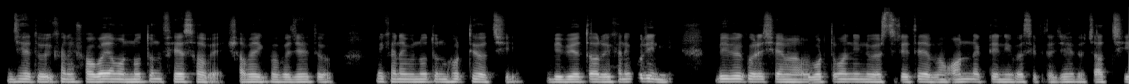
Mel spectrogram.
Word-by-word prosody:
যেহেতু 125 -1 0
ওইখানে 120 +1 -1
সবাই 120 +1 +6
আমার 120 -1 +2
নতুন 125 +2 -1
ফেস 120 -1 +3
হবে। 110 - +1 0.2
স্বাভাবিকভাবে 115 0 +1
যেহেতু 120 0 +1 0.6
ওইখানে 125 -1 -1
আমি 120 - +1
নতুন 125 0 -1
ভর্তি 125 0 -2
হচ্ছি, 115 +1 -5 0.4
BBA 120 0 +4
তো - - -1
আর - - +2
ওইখানে 120 +1 -1
করিনি। 135 -7 0 0.5
BBA 130 +1 +4
করেছি 125 -1 +1
আমি 115 - +2
আমার 115 0 -1
বর্তমান 120 +1 0
ইউনিভার্সিটিতে। 120 0 -1
এবং 115 +1 -2
অন্য 125 +2 -1
একটা 120 - -12
ইউনিভার্সিটিতে 115 -1 -3
যেহেতু 120 0 -1
চাচ্ছি 115 0 -3
120 Hz, 165 wpm, -22 LUFS, 115-125 Hz, 0.6 s, সবাই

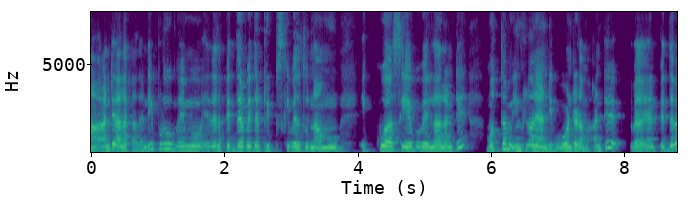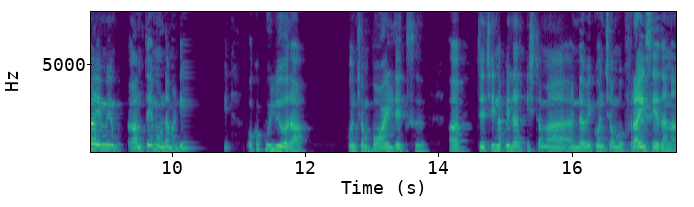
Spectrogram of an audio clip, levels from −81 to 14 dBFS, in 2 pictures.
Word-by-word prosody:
ఆ! - - +4 0.2
అంటే 230 +6 +3
అలా 190 -1 +3
కాదండి! 165 +6 -5
ఇప్పుడు 275 +1 -3 0.2
మేము 220 +1 -1 0.2
ఏదైనా 215 +2 -1
పెద్ద 210 -2 -2 0.2
పెద్ద 215 0 +1
ట్రిప్స్‌కి 215 +1 -6
వెళ్తున్నాము. 180 -2 +1 0.5
ఎక్కువ 185 +7 -2 0.2
సేపు 205 -1 +1
వెళ్ళాలంటే 190 - +2 0.4
మొత్తం 220 +6 0
ఇంట్లోనే 235 +1 +2
అండి 170 -1 -2 0.2
వండడం. 185 -3 +2 0.2
అంటే 220 +11 -4 0.4
వ 190 -1 +3
యన్ 200 0 -2
పెద్దగా 225 +7 +4
ఏమి 255 0 +1 0.4
అంతేమి 245 +6 0
వండమండి. 190 - -2 1.0
ఒక - - -12
పులిహోరా, 215 -9 +3 0.8
కొంచెం 225 0 -2 0.2
బాయిల్డ్ 180 +1 +1
ఎగ్స్ 165 0 -11 0.5
ఆహ్, 180 0 +1 0.3
చె 200 - +4
చిన్న 235 -1 +1
పిల్లలకి 210 -2 0
ఇష్టమ 205 +1 -6 0.4
అనవి 195 +2 0
కొంచెము 205 -2 -2
ఫ్రైసేదన్నా 195 -6 +4
205 Hz, 130 wpm, -20 LUFS, 185-220 Hz, 1.0 s, ఆ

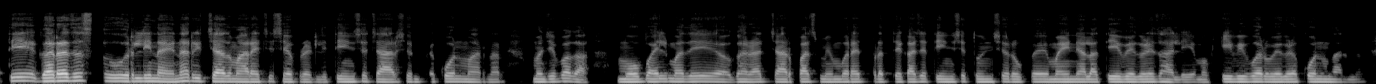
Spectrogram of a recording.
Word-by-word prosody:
ते 165 - +3 0.2
गरजच 165 +3 +7
उरली 145 -1 +3
नाही 130 -3 +3
ना, 150 +4 +3
रिचार्ज 140 -3 +3
मारायची 125 +1 0
सेपरेटली. 115 -2 -4
₹300-400 125 -1 -3
कोण 130 -1 0
मारणार? 115 -1 -6 0.3
म्हणजे 125 0 -1
बघा 125 -6 -1 0.4
मोबाईलमध्ये 130 +1 +1
अ, 120 -2 -2
घरात 120 +1 -2
4-5 125 +1 -2
मेंबर 125 0 -2
आहेत. 125 0 0
प्रत्येकाचे 125 0 -3
₹300-300 125 0 -2
महिन्याला 120 0 +1
ते 125 0 +3
वेगळे 125 0 +1
झाले. 115 -2 -4
मग 110 -1 -8
टीव्हीवर 125 0 +1
वेगळं 125 0 +1
कोण 125 -1 +1
मारणार? 115 0 -8
125 Hz, 130 wpm, -24 LUFS, 120-130 Hz, 0.4 s, गरजच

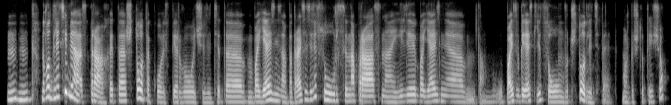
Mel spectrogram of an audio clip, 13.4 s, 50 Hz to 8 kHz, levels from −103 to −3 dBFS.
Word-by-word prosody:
Мгм. 210 -1 0 0.2
Ну, 225 - 0
вот 285 -2 +6
для 265 +3 +3
тебя 310 - +6
страх- 150 -4 +1
это 170 +2 0
что 245 +7 +3
такое 150 -8 -6
в 130 - -24
первую 145 -1 -6
очередь? 130 -2 -8
Это 150 0 -1
боязнь, 155 +8 +2
не - - -3
знаю, 150 -3 -6
потратить 170 +10 0
ресурсы 200 - -1
напрасно 155 -3 +2
или 165 +5 -2
боязнь, 165 +1 -2
э, 155 -2 -4 0.2
там, 145 0 -14
упасть 155 +2 0
в - - -9
грязь 165 +2 +1
лицом? 150 -6 -3
Вот 150 +2 -12
что 220 +3 +2
для 140 -6 -8
тебя 125 - -14
это? 65 - -28 0.2
Может 145 -2 -10
быть, - - -14
что-то - - -11
ещё? 195 - -5
160 Hz, 160 wpm, -24 LUFS, 145-185 Hz, 0.2 s, вот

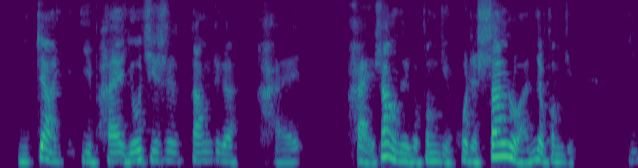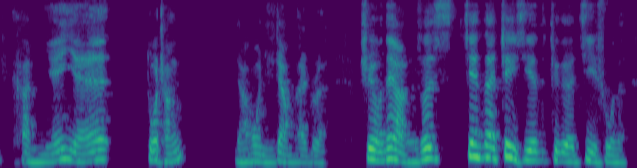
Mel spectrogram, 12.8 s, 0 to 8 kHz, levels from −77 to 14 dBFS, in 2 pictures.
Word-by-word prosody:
你 130 -1 -6
这 205 - +4
样 145 -6 -2 0.2
一 145 -3 -9
拍。 150 +6 -3
尤 150 +5 -1
其 165 -2 -5
是 155 -1 -10
当 155 0 -6
这 155 - -13
个 140 -4 -6 0.2
海 115 +2 -13 0.4
海 110 - -5
上 175 - +2
这 135 -3 -3
个 125 - -6
风 145 +2 -5
景 125 -4 -9
或 - - -4
者 125 - -3
山 220 - +5
峦 130 - +1
的 165 - 0
风 130 0 -7
景， 115 -3 -18 0.5
一 150 0 -26
看 155 -5 -7
绵 150 +9 -1
延， 155 +3 +1 0.4
多 165 0 +1
长， 140 +6 -6 0.5
然 120 -2 -6
后 140 0 -4
你 120 -2 -8
这 115 - -4
样 130 -3 -6
拍 120 0 -9
出 125 - -11
来， 110 -3 -11 0.3
是 185 - +4
有 160 -3 +5
那 185 - +5
样 160 -9 +4
的。 120 - -4
所 180 +8 +6
以 190 - +7 0.3
现 225 -3 +8
在 205 -2 +4
这 200 +1 +7
些 165 -1 +2
这 155 +1 -4
个 145 -3 +1
技 135 +4 -2
术 125 +2 -5
呢， 120 - -7
145 Hz, 260 characters per minute, -25 LUFS, 125-165 Hz, 0.5 s, 现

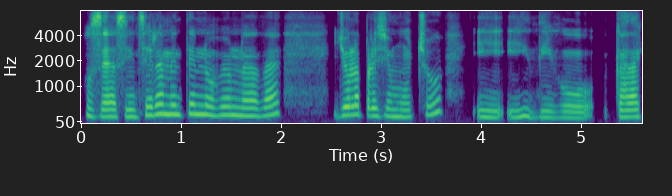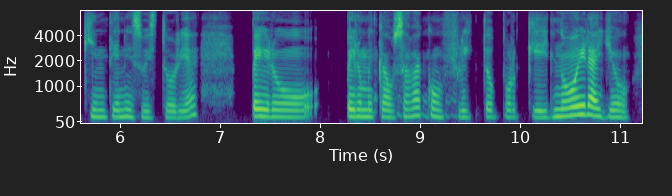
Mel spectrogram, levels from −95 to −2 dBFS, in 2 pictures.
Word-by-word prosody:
O 210 - -4
sea, 185 0 +7
sinceramente, 235 +7 +3
no 240 -3 -1
veo 225 +1 -2
nada". 215 +3 -1 0.5
Yo 225 +1 +1
la 240 - +4
aprecio 205 -3 -1
mucho 190 - -3 0.3
y 175 -2 -6
y 195 +3 -6
digo, 160 -1 -7 0.2
cada 180 +1 +1
quien 185 -1 -3
tiene 185 0 -3
su 165 - +4
historia, 165 +6 -3 0.5
pero 185 -2 +2 0.3
pero 190 -1 +3
me 185 - -1
causaba 190 +4 +4
conflicto 185 -2 -6
porque 175 -1 -5
no 200 +4 +5
era 235 -3 +8
yo. 180 -3 -3
185 Hz, 145 wpm, -25 LUFS, 175-215 Hz, 0.5 s, era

